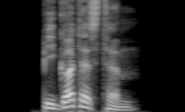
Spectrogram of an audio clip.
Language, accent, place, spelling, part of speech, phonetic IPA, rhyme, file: German, Germany, Berlin, bigottestem, adjective, [biˈɡɔtəstəm], -ɔtəstəm, De-bigottestem.ogg
- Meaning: strong dative masculine/neuter singular superlative degree of bigott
